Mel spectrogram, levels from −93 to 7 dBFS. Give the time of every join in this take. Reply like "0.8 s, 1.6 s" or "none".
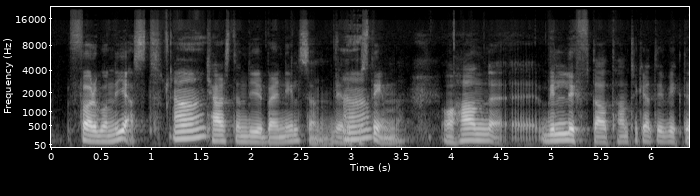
none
